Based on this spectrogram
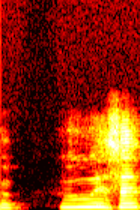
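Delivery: very high, frightened, panicked voice. Game master voicing someone behind a door, panicked, higher voice. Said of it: "The panic in the in the voice gets a little bit higher".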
